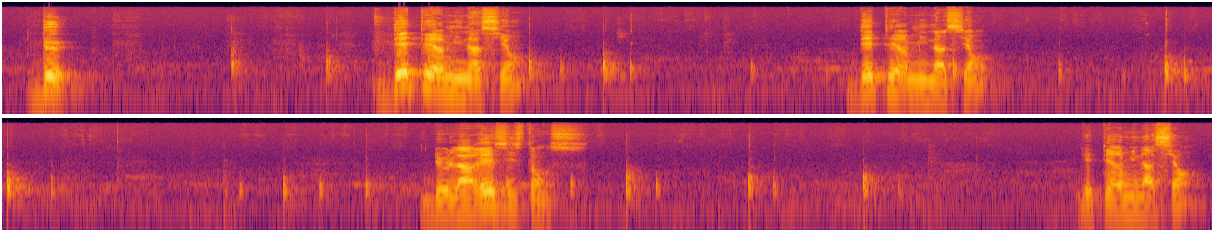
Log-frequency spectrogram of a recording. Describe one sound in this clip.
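A man speaks calmly in short phrases, close by in a room.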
